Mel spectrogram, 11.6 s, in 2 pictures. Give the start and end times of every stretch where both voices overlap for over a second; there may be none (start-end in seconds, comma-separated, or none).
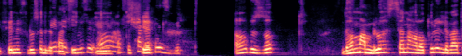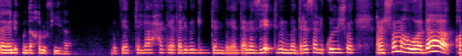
0.6-1.9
